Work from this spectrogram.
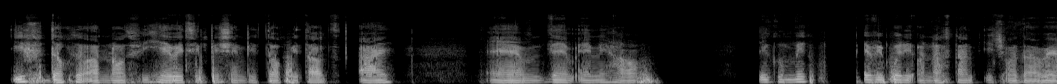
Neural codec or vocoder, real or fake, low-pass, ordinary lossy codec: vocoder, 44.1 kHz, 128 mel bands every 512 samples, BigVGAN v2; fake; 10.8 kHz; AAC, 32 kbps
